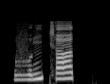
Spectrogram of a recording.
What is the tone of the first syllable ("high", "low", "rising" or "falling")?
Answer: rising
